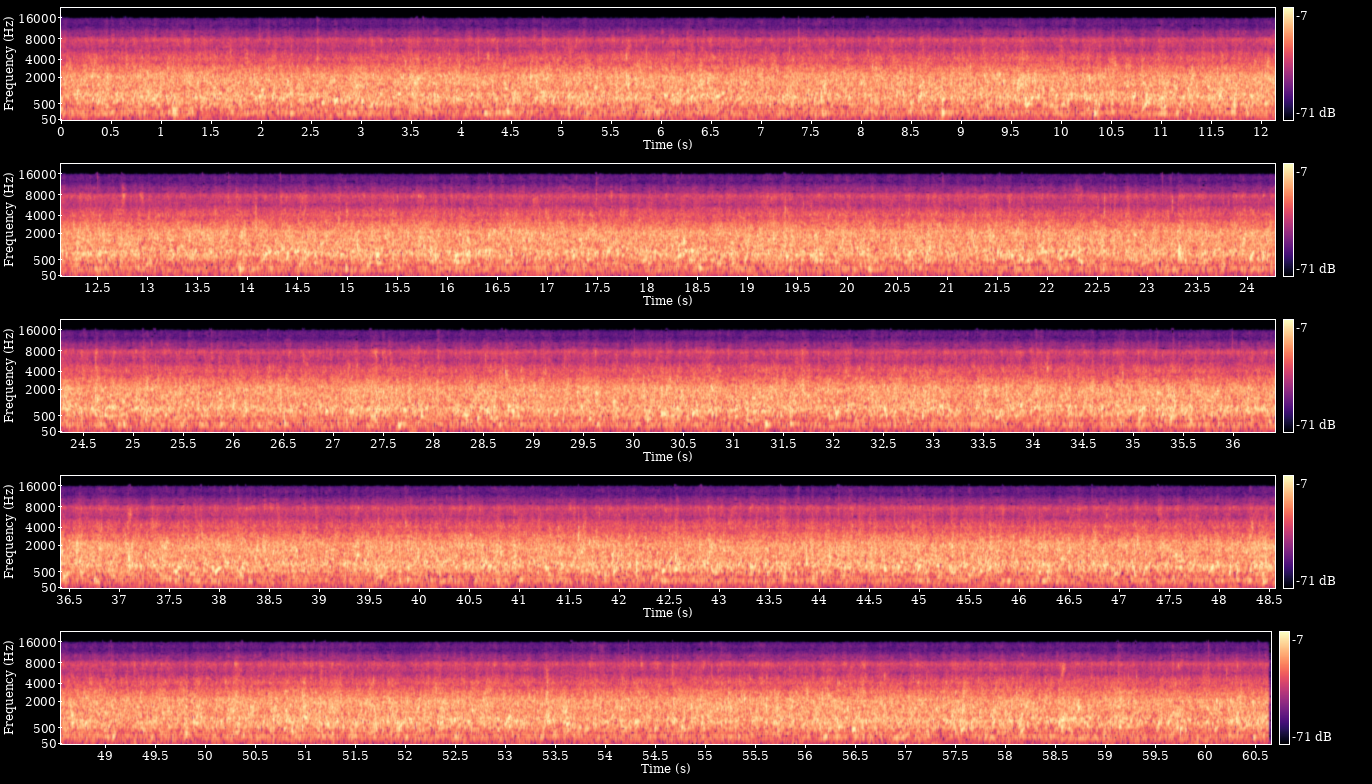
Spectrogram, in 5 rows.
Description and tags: torrent Besseyres 5
water streams recordings
recordings, streams, water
